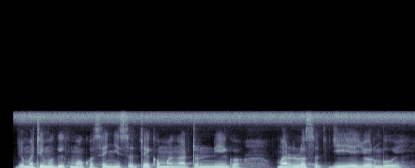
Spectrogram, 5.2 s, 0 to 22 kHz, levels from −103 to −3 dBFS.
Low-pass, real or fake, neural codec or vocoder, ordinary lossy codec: 7.2 kHz; real; none; none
